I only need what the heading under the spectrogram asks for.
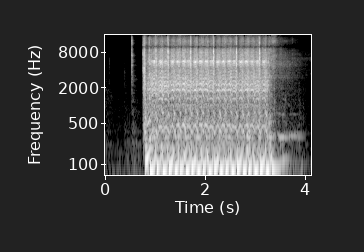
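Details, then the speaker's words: Cat 922B loader diesel cranking: lumpy uneven beats for about three seconds, never catches; washed number 2 and 4 injectors not holding, blowing compression/combustion gas back into the pump and aerating the fuel system. "That'll be where my air is constantly coming into the fuel system. Number 2 and number 4 injectors are washed or they're not holding. And consequently, they blow compression air or combustion back into the pump."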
